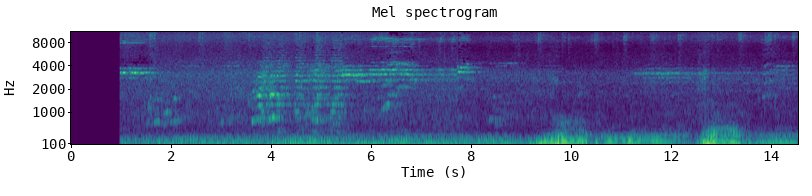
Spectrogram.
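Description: A sports car engine idles with a deep, throbbing rumble.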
